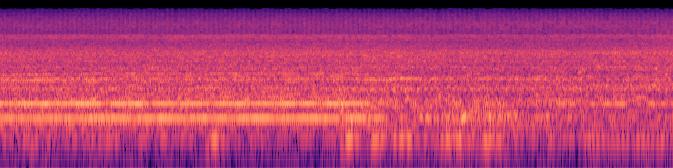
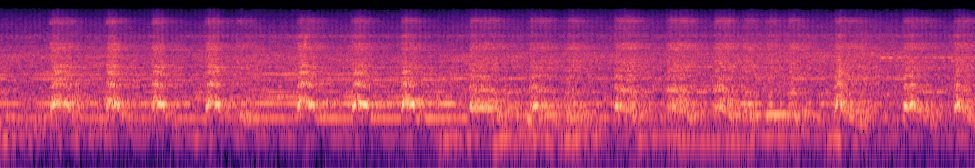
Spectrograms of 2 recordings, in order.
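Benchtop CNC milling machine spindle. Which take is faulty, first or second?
second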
